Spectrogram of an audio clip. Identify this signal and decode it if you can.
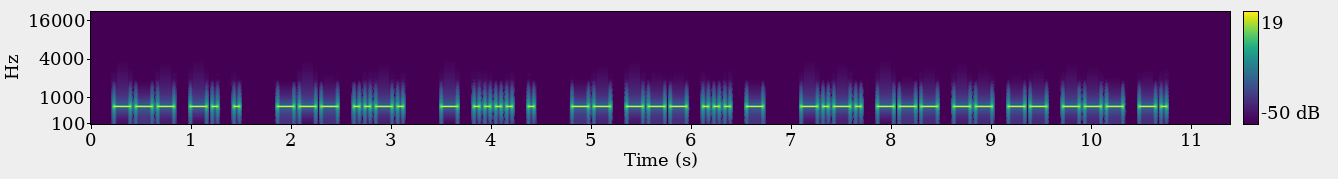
Morse code, heard as a keyed tone, about 22 wpm, 700 Hz. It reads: ONE OF THE MOST COMMON
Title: Sets of 5 Words Encore2 22wpm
